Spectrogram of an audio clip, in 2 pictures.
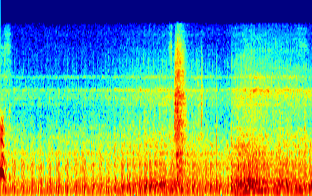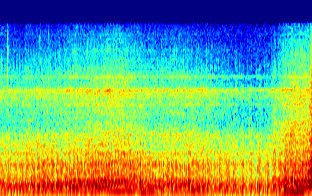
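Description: Car engine running, heard from inside the cabin: a steady low rumble, with a single brief knock about three and a half seconds in.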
